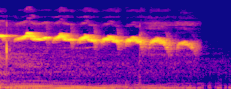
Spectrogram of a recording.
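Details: A captive tem-farinha-aí, an alarm bird that does not sing constantly, gives a thin, high, wavering series of whistled notes for about two and a half seconds over faint room hum; its female answers, singing twice to his once.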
